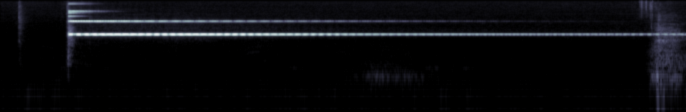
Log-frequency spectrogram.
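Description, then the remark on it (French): A single small meditation bell is struck once to start a meditation, giving a bright, clear high-pitched tone that rings steadily and fades slowly with a gentle shimmer. A brief soft rustle follows at the end. “La méditation va démarrer par un petit son, comme une clochette, celui-ci.”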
